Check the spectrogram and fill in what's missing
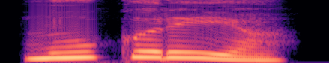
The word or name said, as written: ಮೌಖ್ರ್ಯ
